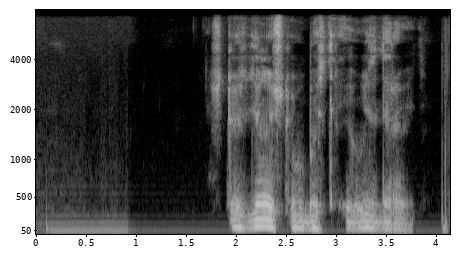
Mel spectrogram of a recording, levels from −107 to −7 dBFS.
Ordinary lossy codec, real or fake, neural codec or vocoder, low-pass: none; real; none; 7.2 kHz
